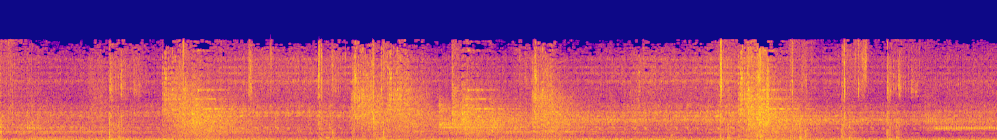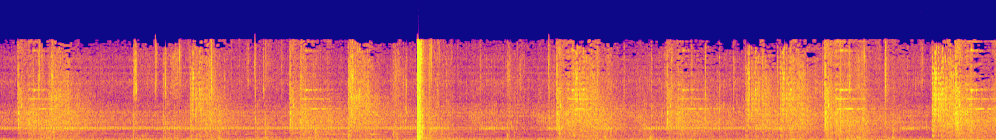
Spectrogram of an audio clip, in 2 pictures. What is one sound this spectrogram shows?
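Footsteps clang on a metal grated floor.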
